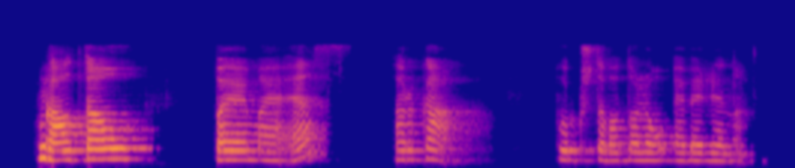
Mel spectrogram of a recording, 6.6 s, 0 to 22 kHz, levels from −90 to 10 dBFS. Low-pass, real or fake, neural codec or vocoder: 7.2 kHz; real; none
